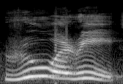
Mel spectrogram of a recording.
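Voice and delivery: रुअरी very slowly, u held long; slow syllable drill. Shown as a demonstration. Teacher isolating the ending of फेब्रुअरी. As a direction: hold the u in रुअरी. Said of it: "यू खिंचेगा".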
